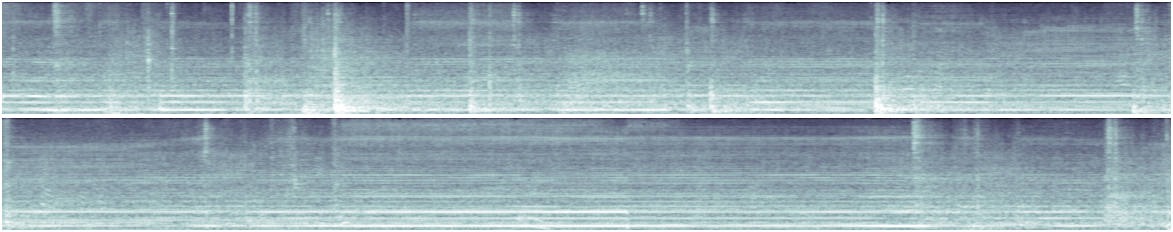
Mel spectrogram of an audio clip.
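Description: A large machine hums and drones steadily in an echoing hall.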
